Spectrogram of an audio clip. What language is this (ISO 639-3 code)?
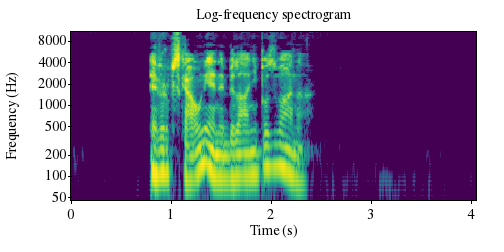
ces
